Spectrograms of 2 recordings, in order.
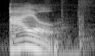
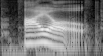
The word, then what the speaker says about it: aisle: Aisle. Aisle. It's a tricky word. It sounds like the contraction of I will. Yeah, but it's spelled so strangely. Right. We don't pronounce the S. The S is silent.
